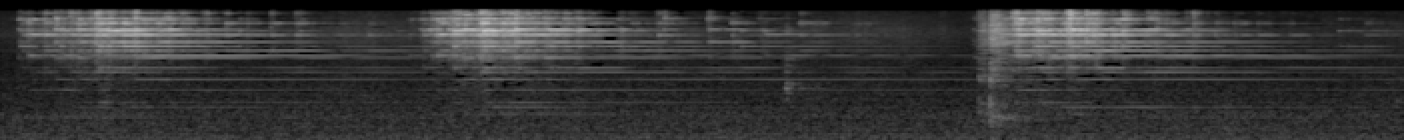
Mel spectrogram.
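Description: Altar bells (sanctus bells) rung three times, each a bright, high shimmering peal that fades over a couple of seconds. This marks the elevation of the consecrated Host.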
